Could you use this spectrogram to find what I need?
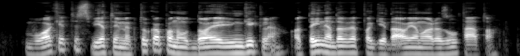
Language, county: Lithuanian, Šiauliai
